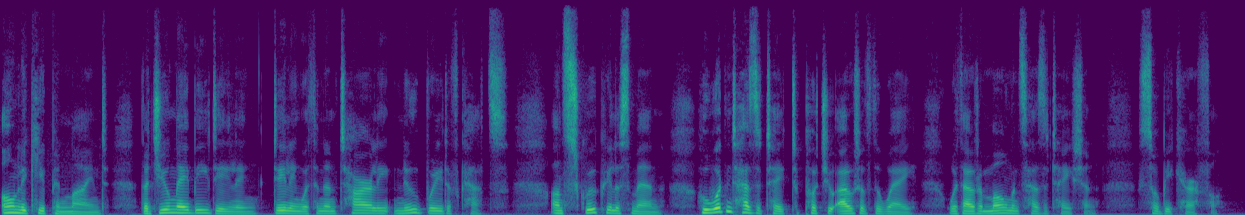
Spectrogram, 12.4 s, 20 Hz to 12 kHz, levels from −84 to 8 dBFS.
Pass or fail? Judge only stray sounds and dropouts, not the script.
pass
